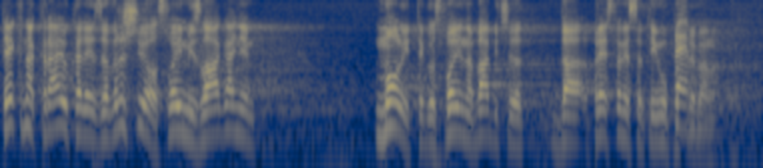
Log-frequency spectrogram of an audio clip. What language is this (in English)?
Serbian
